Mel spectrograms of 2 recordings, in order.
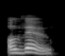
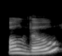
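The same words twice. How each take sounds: First: "although" ending in an uh-oo glide; British long O. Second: "although" ending in a rounded oh-oo glide; American long O. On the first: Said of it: "in the British accent". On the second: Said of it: "in American English". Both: Shown as a demonstration.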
